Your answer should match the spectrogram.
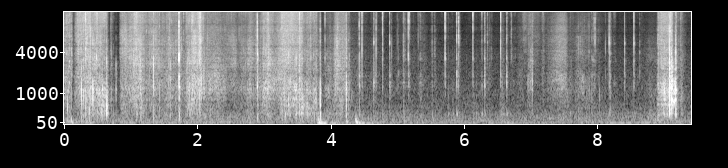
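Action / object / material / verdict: scrape / folded nylon umbrella fabric / nylon / none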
